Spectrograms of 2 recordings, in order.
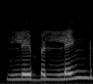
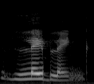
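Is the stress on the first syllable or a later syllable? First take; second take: later syllable; first syllable. First: The stress falls on a later syllable. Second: The stress falls on the first syllable. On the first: The speaker calls it wrong. "नहीं" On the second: The speaker calls it right. "Word के शुरू वाले हिस्से पर stress देकर"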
